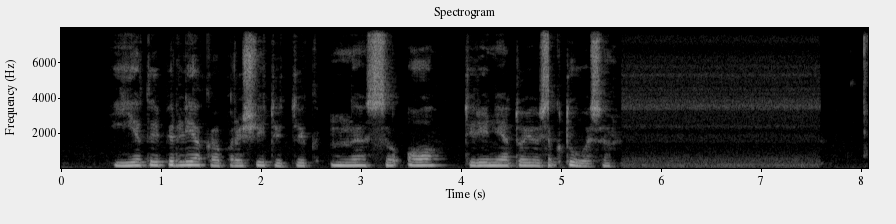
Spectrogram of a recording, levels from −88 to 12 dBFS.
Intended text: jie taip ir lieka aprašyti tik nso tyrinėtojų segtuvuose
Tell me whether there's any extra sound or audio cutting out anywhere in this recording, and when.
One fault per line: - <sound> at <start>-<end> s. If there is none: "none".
none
